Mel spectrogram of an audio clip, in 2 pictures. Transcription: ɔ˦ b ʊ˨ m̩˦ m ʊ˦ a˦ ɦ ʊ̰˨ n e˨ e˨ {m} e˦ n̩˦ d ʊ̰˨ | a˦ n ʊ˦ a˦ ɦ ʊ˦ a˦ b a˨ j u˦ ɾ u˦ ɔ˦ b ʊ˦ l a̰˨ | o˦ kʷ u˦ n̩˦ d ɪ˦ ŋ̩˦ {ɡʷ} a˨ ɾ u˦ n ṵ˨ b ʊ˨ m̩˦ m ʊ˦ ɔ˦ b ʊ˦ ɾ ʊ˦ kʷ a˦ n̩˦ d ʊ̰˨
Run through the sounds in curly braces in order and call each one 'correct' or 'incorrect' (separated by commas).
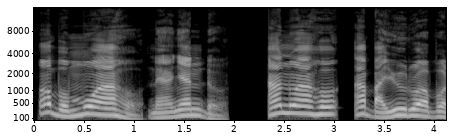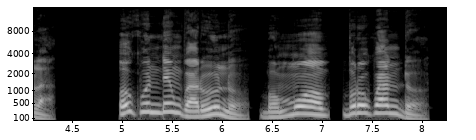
incorrect, correct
